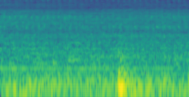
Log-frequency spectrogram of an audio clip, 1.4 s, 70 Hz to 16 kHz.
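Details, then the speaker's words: 2013 Suzuki Swift with code P0134 oxygen sensor after replacing leaking vacuum cap and EVAP valve: steady, even idle, RPM now stable, previously dropping; normal idle after air leak fix. "इस time गाड़ी start है, RPM stable है। पहले गाड़ी RPM गिरा रही थी।"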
